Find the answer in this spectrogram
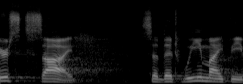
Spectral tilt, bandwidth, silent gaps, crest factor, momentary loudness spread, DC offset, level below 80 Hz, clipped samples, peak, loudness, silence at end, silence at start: -2.5 dB/octave; over 20 kHz; none; 20 dB; 15 LU; under 0.1%; -88 dBFS; under 0.1%; -18 dBFS; -37 LUFS; 0 s; 0 s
